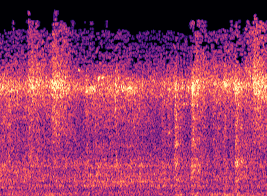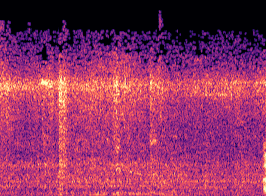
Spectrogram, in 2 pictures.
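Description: Truck engine running steadily at low speed, heard inside the cab along with road noise.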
